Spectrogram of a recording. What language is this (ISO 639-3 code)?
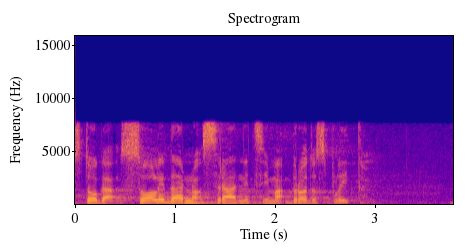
hrv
